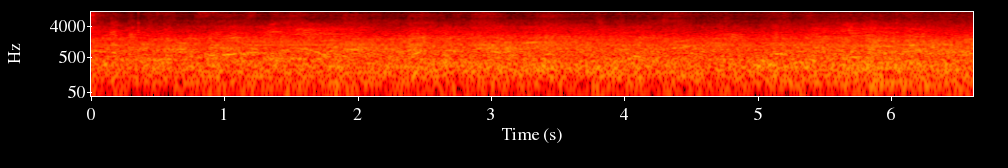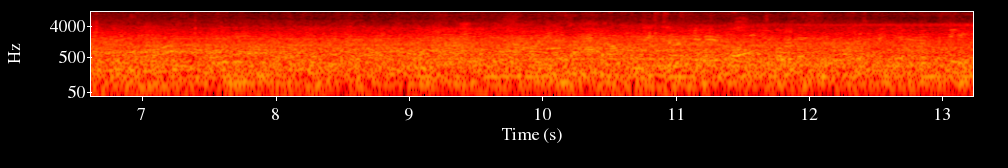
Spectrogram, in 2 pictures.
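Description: A busy pedestrian street murmurs with distant chatter and footsteps outdoors.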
